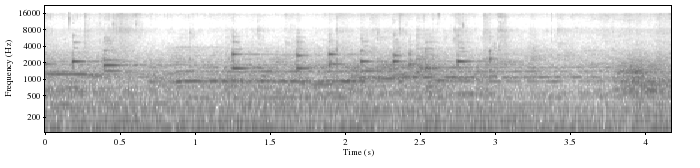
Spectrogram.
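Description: A run of short, high chiming notes at changing pitches, over a low steady hum.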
